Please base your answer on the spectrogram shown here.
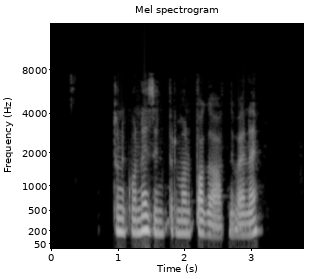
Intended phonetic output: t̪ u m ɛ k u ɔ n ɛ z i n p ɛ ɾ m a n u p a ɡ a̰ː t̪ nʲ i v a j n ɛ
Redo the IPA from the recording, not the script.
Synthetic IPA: t̪ u n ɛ k u ɔ n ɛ z i n p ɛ ɾ m a n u p a ɡ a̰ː t̪ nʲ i v a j n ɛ

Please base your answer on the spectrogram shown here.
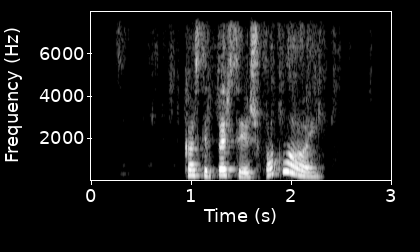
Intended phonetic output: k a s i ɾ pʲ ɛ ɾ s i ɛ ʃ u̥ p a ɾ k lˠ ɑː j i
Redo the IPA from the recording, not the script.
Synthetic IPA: k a s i ɾ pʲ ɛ ɾ s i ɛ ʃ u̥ p a k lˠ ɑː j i

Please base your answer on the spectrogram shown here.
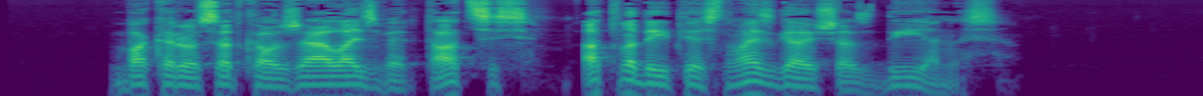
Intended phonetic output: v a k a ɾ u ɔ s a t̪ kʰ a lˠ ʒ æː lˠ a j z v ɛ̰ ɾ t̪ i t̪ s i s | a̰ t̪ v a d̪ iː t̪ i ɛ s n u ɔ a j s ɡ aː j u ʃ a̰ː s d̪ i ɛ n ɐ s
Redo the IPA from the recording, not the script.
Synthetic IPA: v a k a ɾ u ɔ s a t̪ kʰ a lˠ ʒ æː lˠ a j z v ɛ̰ ɾ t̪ a t̪ s i s | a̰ t̪ v a d̪ iː t̪ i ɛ s n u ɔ a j z ɡ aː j u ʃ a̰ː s d̪ i ɛ n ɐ s

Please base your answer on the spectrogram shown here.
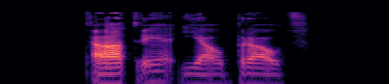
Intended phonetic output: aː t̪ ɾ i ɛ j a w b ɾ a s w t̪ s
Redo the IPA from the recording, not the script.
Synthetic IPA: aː t̪ ɾ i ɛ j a w b ɾ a w t̪ s

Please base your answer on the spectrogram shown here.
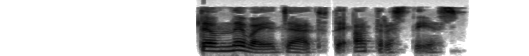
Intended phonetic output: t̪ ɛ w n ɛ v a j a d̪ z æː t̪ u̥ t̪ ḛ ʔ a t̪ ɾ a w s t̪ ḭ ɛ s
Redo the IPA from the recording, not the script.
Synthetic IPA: t̪ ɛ w n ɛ v a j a d̪ z æː t̪ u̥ t̪ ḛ ʔ a t̪ ɾ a s t̪ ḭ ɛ s

